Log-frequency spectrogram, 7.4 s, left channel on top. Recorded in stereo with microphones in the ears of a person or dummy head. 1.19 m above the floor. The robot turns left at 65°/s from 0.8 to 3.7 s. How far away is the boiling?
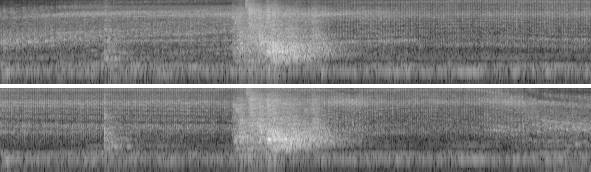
About 1.8 m.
